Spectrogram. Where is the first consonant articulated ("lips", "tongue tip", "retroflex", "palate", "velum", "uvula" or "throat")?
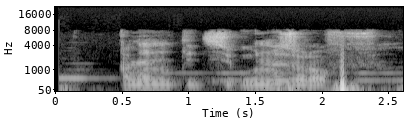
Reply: uvula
